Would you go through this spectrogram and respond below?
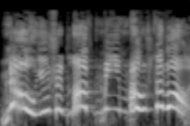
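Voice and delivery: very high, squeaky wife voice; indignant wife. A narrator's reading. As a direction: put on a high-pitched wifely protest. Wife objects in the story.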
